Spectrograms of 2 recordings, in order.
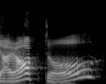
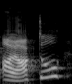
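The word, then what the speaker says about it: ioctl: In your mind, how do you say octal? I say ioctal, but it's IO control, right?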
